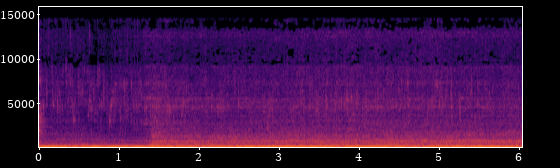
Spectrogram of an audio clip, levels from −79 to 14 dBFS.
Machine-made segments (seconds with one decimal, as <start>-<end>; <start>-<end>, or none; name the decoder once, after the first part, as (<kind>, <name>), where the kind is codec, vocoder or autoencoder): none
